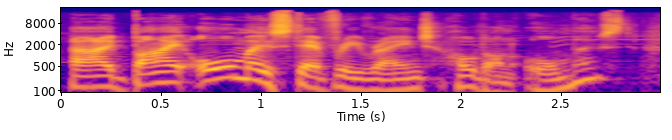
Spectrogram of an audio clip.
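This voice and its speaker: A man's voice: medium pitch, very animated, moderate pace. A British man co-hosting a podcast, chatting casually and reading emails aloud. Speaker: podcast co-host.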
